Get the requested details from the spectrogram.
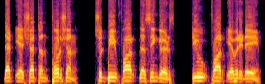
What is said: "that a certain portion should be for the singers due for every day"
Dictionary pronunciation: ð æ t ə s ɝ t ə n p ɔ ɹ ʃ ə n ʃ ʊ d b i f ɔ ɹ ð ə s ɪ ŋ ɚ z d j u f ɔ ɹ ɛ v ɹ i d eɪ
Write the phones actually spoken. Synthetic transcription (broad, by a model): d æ t ə ʃ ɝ t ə n p ɔ ɹ ʃ ə n ʃ ʊ d b i f ɔ ɹ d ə s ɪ ŋ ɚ s d j u f ɔ ɹ ɛ v ɹ i d eɪ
